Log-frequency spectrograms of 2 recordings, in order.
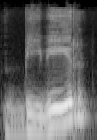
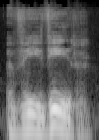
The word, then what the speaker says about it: vivir: Ya sabemos que la V, o también llamada B corta, se pronuncia como B en español. Por eso decimos vivir y no vivir.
